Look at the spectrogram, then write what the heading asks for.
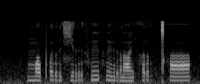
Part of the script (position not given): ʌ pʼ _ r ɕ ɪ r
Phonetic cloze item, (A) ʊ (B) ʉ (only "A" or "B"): A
